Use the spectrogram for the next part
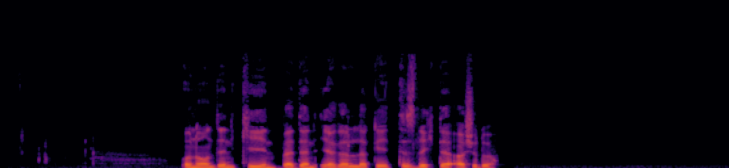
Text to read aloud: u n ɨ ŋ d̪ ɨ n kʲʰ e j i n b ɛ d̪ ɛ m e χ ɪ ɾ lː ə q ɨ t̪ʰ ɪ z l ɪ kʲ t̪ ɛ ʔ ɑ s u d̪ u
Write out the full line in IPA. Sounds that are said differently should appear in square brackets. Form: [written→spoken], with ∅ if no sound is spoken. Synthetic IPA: u n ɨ ŋ d̪ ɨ n kʲʰ e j i n b ɛ d̪ ɛ [m→n] e [χ→ʁ] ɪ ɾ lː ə q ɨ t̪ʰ ɪ z l ɪ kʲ t̪ ɛ ʔ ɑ [s→ʃ] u d̪ u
